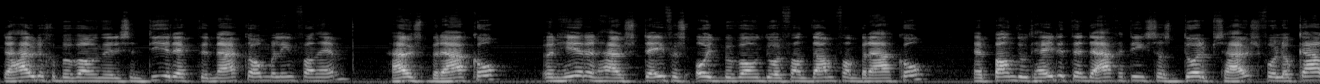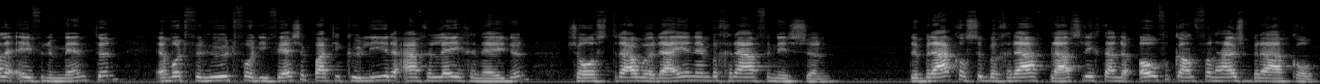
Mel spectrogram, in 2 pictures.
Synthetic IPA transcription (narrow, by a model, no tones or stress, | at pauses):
d̥əɦœɥdəɣəbəʋownərɪsəndirɛk̚tənaːkowməlɪŋvɑnɦɛm | hœɥsbraːkəlˠ | ʔənɦɪːɾənɦœɥsteːvənsojt̚bəʋowndʊːrvandamfɑnbraːkəlˠ | hɛpɑndutɦejdətɛndaːχədinstɑs̬dɔrpshœɥsfʊːrlowkaːləʔejvənəmɛntən | ʔɛnʋɔɹtfərɦyːrtfʊːɹdivɛrzəpartikyliːɾəʔaːnχəlejχənɦejdən | z̥oɑlˠstrɑwərɛjənɛnbəχraːvənɪsən | d̥əbraːkəlˠsəbəχraːfplaːslɪχtaːndəʔowvərkɑntfɑnɦœɥzbraːkəlˠ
